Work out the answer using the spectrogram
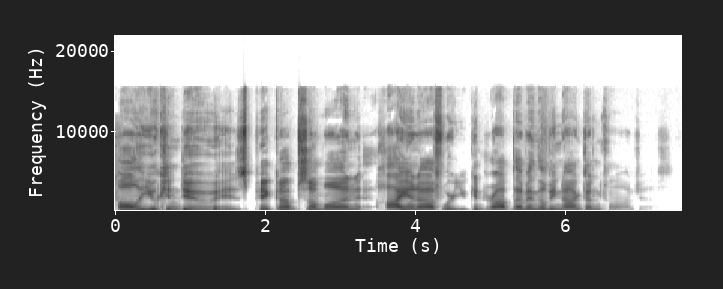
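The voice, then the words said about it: Good imitation of a character's voice. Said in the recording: “That was a pretty good impression”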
